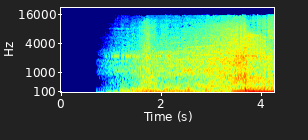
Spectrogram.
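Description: Logo-intro sound effect: after a short silence, a rising noise swell builds steadily louder and lands on a deep bass hit near the end, leading into electronic music.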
